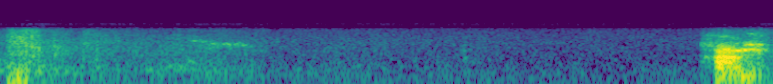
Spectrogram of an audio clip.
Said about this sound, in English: My doggie's barking again, so.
